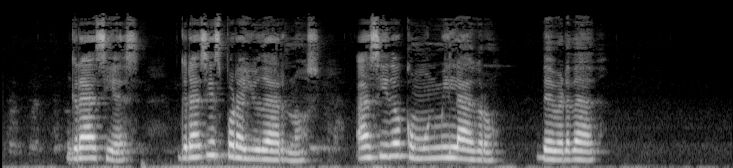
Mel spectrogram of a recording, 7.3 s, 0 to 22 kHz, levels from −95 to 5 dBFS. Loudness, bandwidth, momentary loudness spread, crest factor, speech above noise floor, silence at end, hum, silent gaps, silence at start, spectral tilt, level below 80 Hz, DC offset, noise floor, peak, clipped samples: -17 LUFS; 15 kHz; 17 LU; 16 dB; 39 dB; 1.35 s; none; none; 0.65 s; -4.5 dB/octave; -46 dBFS; under 0.1%; -56 dBFS; -4 dBFS; under 0.1%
